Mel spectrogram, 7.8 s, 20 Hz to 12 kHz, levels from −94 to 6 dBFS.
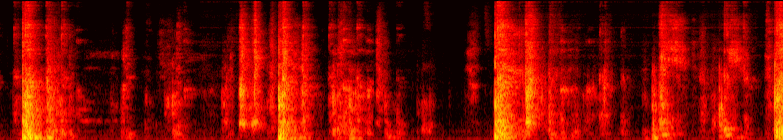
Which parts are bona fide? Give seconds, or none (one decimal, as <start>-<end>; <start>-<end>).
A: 0.0-2.0; 2.6-5.2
